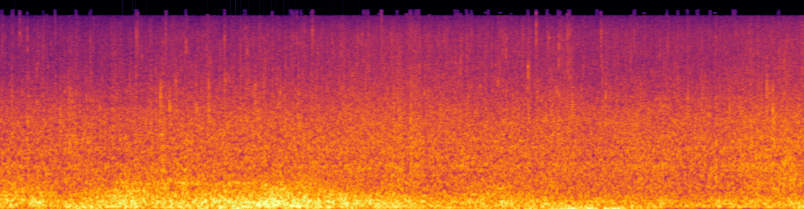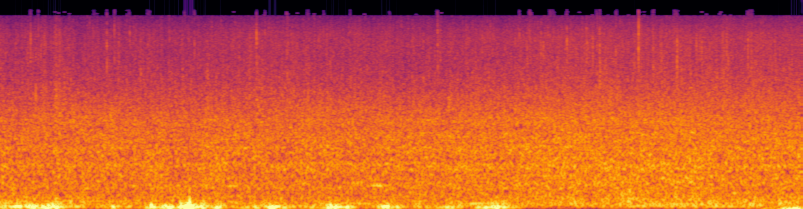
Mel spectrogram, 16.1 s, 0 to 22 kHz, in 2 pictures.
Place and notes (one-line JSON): {"title": "Rue de Vars, Chindrieux, France - Orage chaotique", "date": "2022-06-30 18:05:00", "description": "Orage très irrégulier avec pluie imprévisible, les coups de tonnerre se déroulent sans grondements prolongés, captation depuis une fenêtre du premier étage.", "latitude": "45.82", "longitude": "5.85", "altitude": "280", "timezone": "Europe/Paris"}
